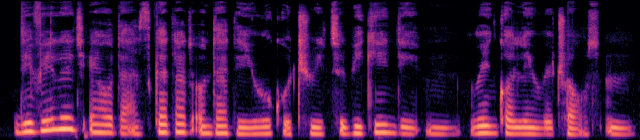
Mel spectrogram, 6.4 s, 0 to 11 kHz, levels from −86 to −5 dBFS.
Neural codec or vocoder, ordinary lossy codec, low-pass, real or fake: none; none; none; real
